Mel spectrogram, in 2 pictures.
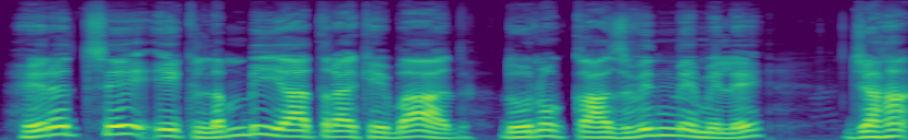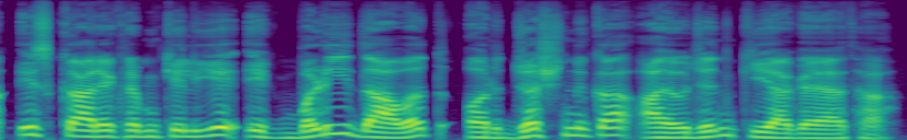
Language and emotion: Hindi, neutral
